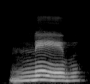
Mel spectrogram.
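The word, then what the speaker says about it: knave: के एन ए भी नेव अब यहां भी क्या है के य साइलेंट है बच्चों प्रोनंसिएशन क्या करेंगे इसका एन ए भी नेव कितने लेटर है टूथ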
